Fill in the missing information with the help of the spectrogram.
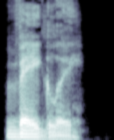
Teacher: It has two syllables and the stress is on that first syllable.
